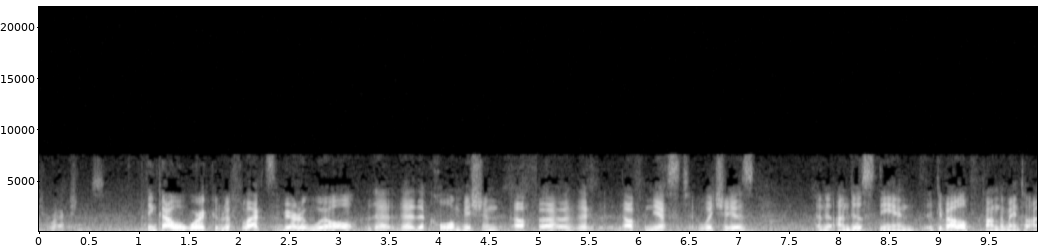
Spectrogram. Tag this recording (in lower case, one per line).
speech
